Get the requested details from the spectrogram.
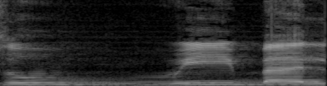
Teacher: سا کے بعد واو پر تشدید ہے، لہٰذا واو کے اوپر تھوڑا ٹھہراؤ کیا جائے گا۔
